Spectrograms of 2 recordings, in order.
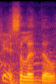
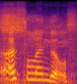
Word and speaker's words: Isolindus: Yeah, I know it's a little bit confusing because of how the spelling is, but that is what they told me is the proper pronunciation of it. I know he sounds like he's from, like, you know, from Lord of the Rings, right?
